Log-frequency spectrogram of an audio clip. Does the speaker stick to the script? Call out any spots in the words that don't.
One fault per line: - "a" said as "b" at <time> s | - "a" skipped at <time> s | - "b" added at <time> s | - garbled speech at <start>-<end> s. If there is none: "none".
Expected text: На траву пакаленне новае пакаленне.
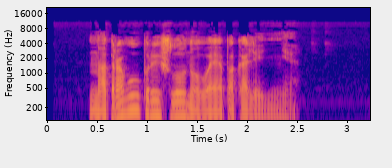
- "пакаленне" said as "прыйшло" at 1.0 s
